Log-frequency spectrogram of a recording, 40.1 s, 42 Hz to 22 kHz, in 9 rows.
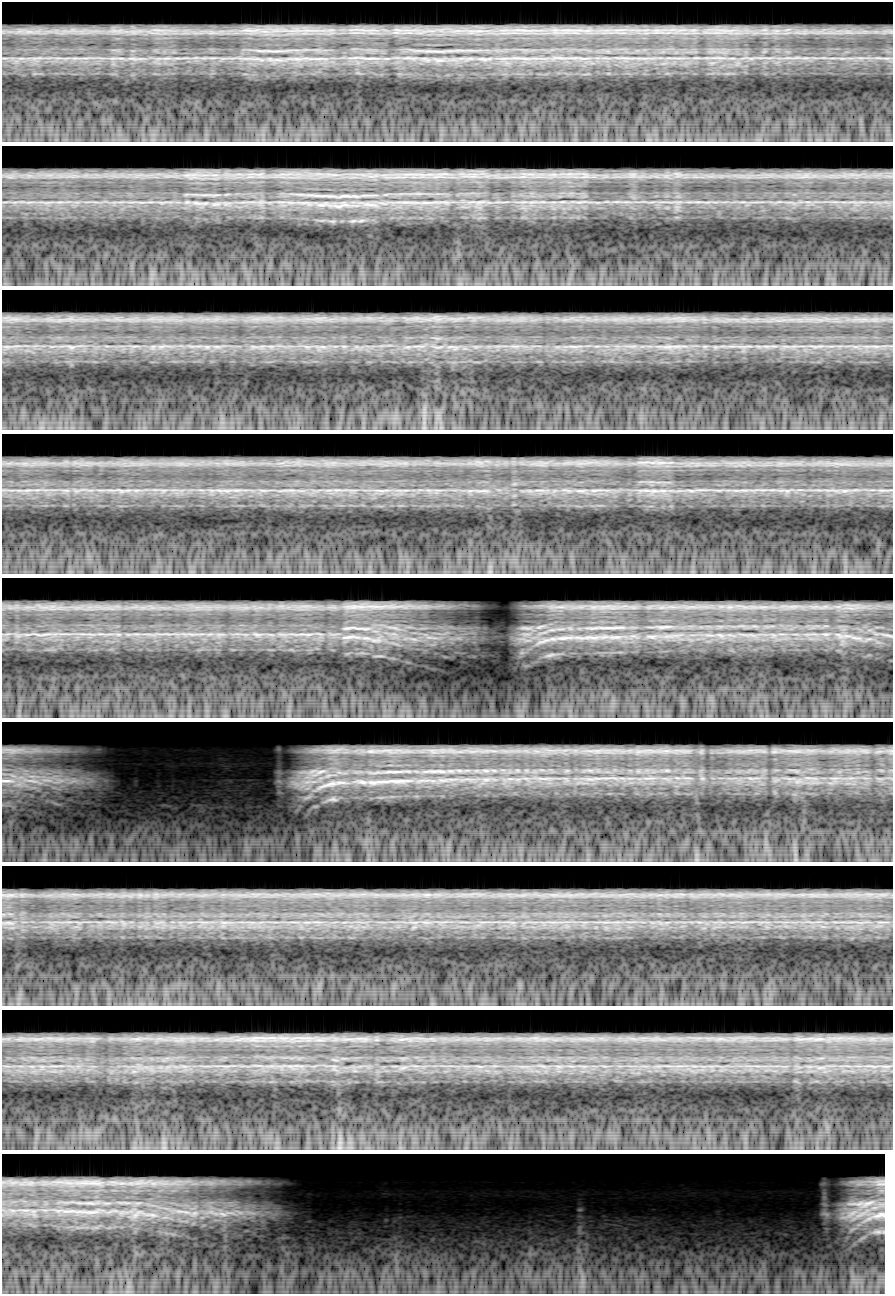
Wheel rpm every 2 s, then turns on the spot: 230, 230, 230, 230, 230, 230, 230, 230, 230, 210, 140, 40, 190, 230, 230, 230, 230, 230, 90, 0.
none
